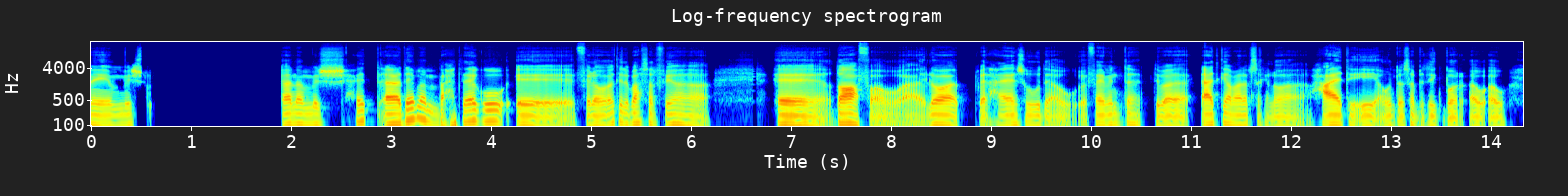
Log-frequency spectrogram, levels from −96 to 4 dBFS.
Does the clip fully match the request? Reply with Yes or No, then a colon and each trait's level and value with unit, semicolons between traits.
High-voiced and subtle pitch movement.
No: very low, 95 Hz; narrow, 2.1 semitones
